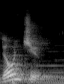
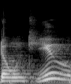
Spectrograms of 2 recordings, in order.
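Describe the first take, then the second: First: The two words are blended into one sound. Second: The two words are said separately.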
